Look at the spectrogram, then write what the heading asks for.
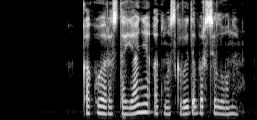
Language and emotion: Russian, neutral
